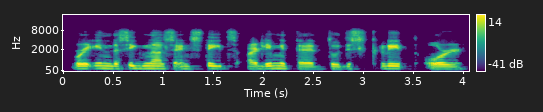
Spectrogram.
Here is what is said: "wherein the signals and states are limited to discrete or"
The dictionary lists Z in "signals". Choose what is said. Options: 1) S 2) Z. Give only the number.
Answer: 1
